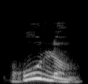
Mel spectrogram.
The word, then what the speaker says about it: roulant: de béquille est mué ainsi que le thé de roulant est mué des béquilles un fauteuil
